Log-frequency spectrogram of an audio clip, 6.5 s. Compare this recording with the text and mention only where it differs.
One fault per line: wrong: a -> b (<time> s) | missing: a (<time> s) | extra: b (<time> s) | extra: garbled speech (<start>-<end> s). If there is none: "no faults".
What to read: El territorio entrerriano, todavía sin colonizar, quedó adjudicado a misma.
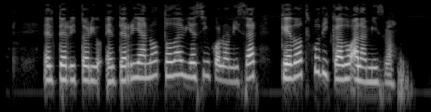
extra: la (5.3 s)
